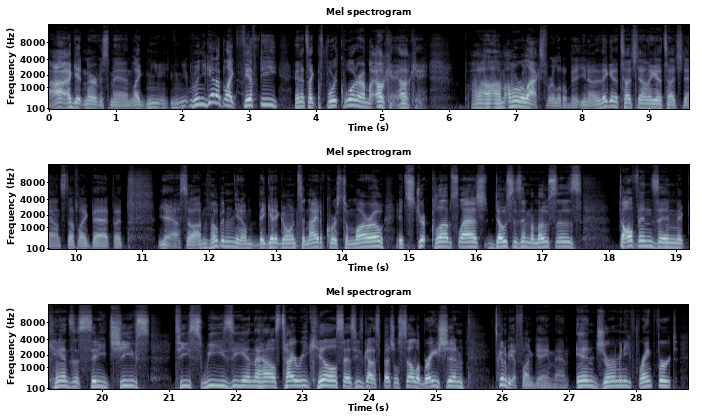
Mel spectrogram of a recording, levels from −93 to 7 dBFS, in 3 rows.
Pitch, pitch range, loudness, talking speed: 155 Hz, 125-175 Hz, -27 LUFS, 195 wpm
